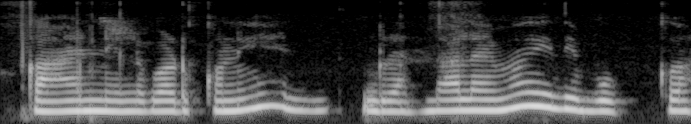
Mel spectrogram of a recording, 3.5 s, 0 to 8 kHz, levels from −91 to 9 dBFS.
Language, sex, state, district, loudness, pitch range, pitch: Telugu, female, Andhra Pradesh, Sri Satya Sai, -15 LUFS, 215-235 Hz, 220 Hz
